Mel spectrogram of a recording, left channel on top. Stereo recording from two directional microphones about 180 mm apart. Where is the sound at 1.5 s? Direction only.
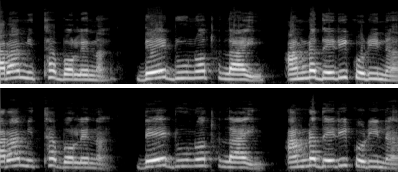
40° left (ahead or behind).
